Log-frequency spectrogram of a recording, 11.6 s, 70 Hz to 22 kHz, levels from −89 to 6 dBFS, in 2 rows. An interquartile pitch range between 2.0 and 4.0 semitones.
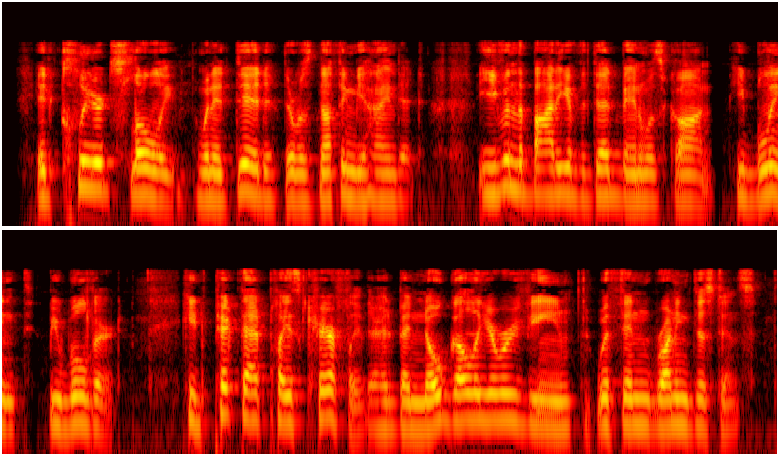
Yes: narrow, 2.6 semitones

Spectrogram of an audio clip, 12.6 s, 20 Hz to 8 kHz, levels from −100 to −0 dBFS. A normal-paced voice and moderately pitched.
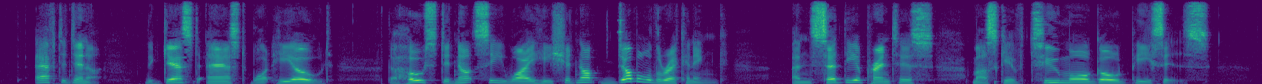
Yes: average, 145 wpm; medium, 160 Hz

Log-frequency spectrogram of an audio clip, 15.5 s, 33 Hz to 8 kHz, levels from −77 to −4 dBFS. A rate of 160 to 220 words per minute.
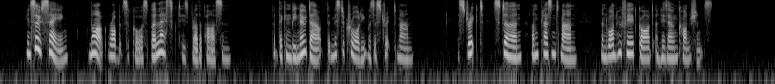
No: average, 145 wpm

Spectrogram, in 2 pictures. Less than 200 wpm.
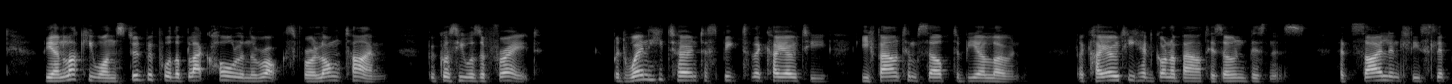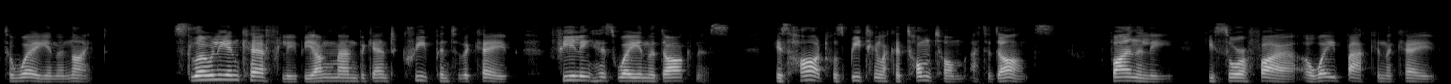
Yes: average, 180 wpm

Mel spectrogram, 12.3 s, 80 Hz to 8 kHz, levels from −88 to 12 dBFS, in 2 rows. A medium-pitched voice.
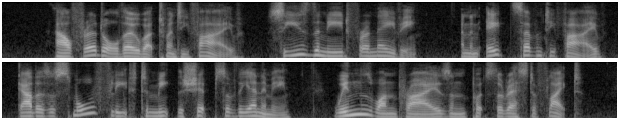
Yes: medium, 145 Hz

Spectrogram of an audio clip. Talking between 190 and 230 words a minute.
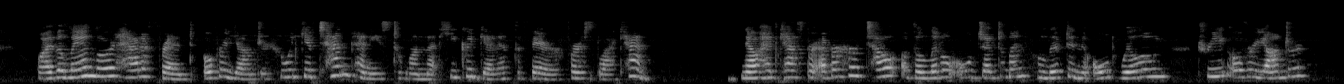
Yes: fast, 205 wpm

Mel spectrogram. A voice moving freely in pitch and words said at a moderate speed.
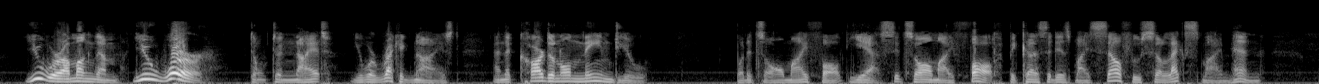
Yes: wide, 6.3 semitones; average, 155 wpm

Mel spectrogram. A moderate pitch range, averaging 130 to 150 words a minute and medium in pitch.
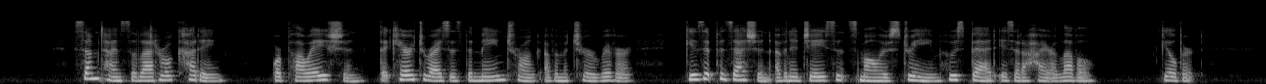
Yes: average, 3.7 semitones; average, 145 wpm; medium, 175 Hz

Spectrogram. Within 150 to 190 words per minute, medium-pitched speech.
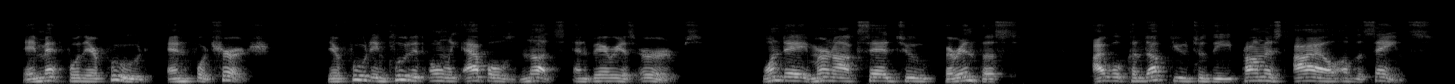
No: average, 140 wpm; medium, 150 Hz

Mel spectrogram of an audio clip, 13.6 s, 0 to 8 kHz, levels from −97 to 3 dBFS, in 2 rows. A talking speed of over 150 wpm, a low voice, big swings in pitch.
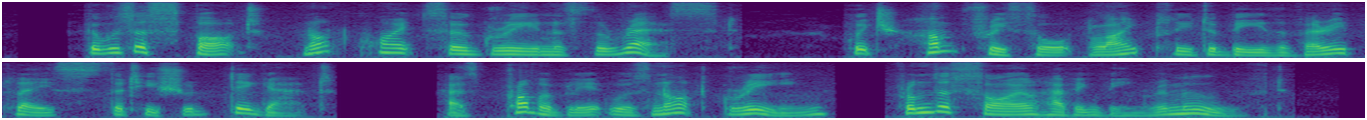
Yes: average, 165 wpm; low, 130 Hz; wide, 7.5 semitones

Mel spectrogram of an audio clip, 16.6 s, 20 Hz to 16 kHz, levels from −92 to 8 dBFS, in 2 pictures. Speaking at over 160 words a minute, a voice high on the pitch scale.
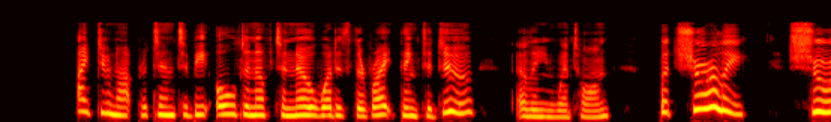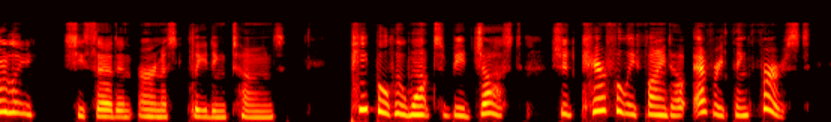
No: average, 150 wpm; high, 245 Hz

